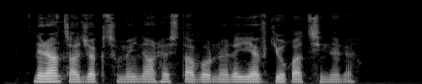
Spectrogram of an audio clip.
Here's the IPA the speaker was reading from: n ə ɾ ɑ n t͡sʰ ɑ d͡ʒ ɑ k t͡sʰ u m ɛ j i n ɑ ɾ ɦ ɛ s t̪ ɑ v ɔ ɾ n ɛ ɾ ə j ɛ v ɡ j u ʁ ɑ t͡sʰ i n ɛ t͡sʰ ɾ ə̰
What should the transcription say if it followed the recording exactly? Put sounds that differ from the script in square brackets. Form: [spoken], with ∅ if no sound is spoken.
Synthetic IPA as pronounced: n ə ɾ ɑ n t͡sʰ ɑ d͡ʒ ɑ k t͡sʰ u m ɛ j i n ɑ ɾ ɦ ɛ s t̪ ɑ v ɔ ɾ n ɛ ɾ ə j ɛ v ɡ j u ʁ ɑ t͡sʰ i n ɛ [∅] ɾ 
